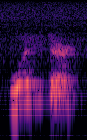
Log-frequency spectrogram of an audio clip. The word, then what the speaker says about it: Worcester: our country and I'm going to let is it will you pronounced your last name for me I'm going to butcher it Worcester Worcester see I knew I was going to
